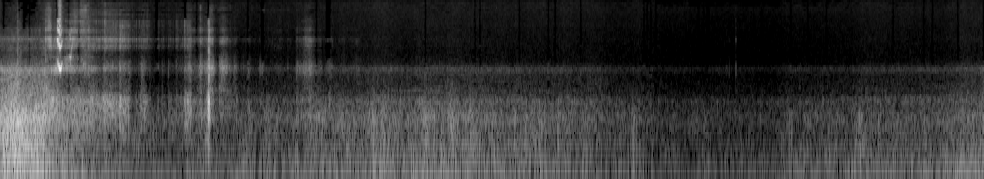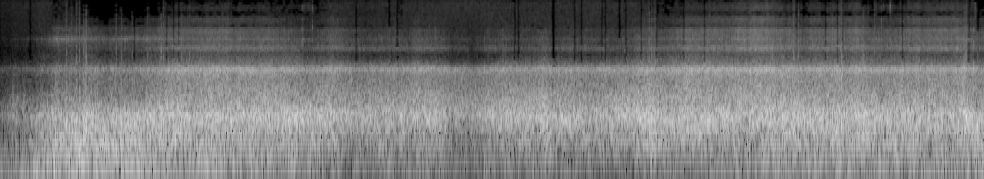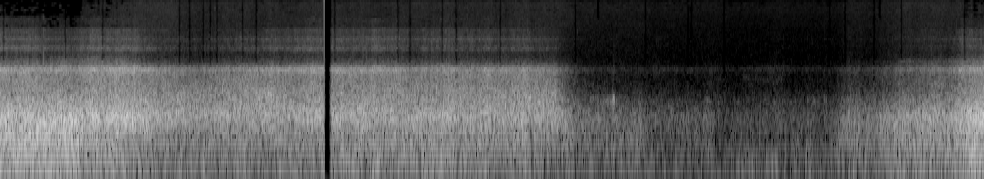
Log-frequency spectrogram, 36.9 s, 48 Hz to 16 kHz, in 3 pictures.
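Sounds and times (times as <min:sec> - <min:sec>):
wind rushing over microphone: 0:00.0 - 0:36.9.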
